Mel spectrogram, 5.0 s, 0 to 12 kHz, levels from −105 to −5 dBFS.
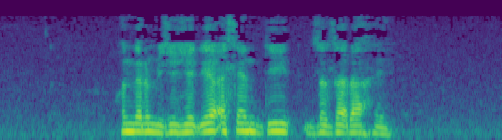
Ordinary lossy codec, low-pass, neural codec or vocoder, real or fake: MP3, 32 kbps; 9.9 kHz; vocoder, 22.05 kHz, 80 mel bands, WaveNeXt; fake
